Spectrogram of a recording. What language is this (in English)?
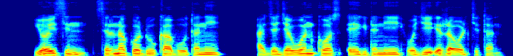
Oromo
